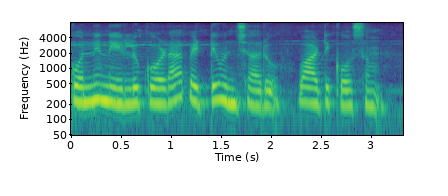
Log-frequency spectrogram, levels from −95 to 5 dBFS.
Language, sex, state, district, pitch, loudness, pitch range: Telugu, female, Andhra Pradesh, Chittoor, 210 Hz, -15 LUFS, 195-225 Hz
